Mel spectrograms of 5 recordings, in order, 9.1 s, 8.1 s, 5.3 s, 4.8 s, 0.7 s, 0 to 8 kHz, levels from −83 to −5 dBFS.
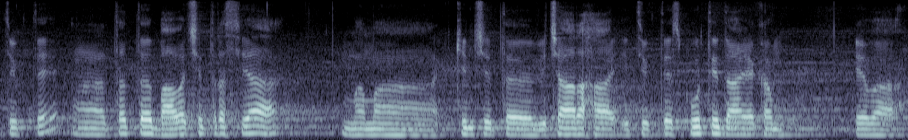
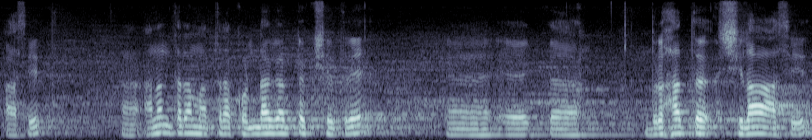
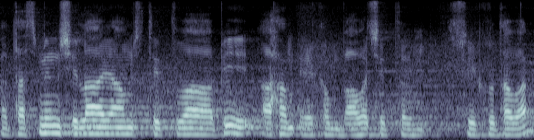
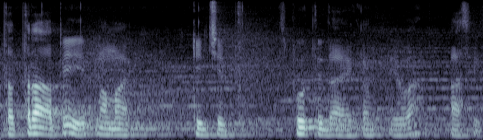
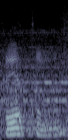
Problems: none marked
